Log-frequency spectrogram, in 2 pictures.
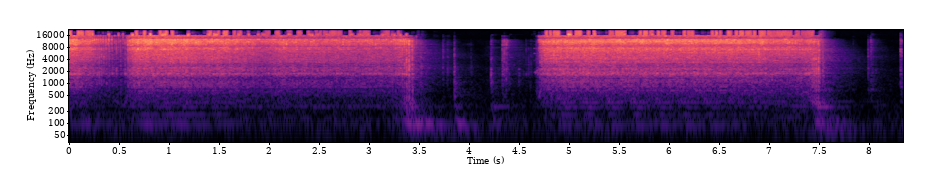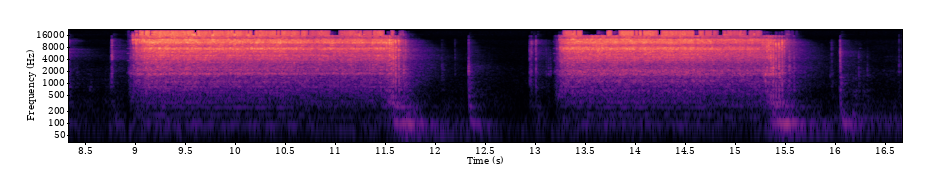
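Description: Bolts driven down with a power driver during installation of a Janus 250 Stage 3 and 4 upgrade, four long loud whirring bursts of about three seconds each, separated by short pauses and clicks, close up with no voices.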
